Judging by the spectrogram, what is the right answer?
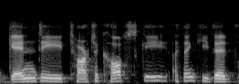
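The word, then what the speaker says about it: Genndy Tartakovsky: by uh the guy's name i'm probably gonna pronounce it wrong gendy tartakovsky i think he did like samurai jack and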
